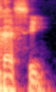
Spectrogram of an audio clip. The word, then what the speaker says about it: Scorsese: Scorsese.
